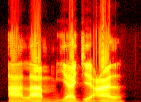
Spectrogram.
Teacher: pantulannya kecil dan pantulannya tidak terputus karena tertutupi atau tertimpa dengan bacaan setelahnya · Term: Qolqolah Sugro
